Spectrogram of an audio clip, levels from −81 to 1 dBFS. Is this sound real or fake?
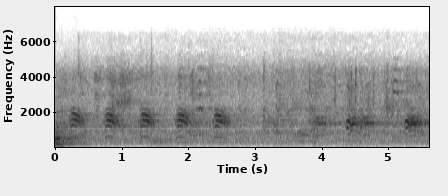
fake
